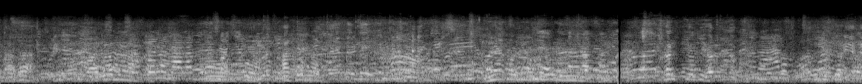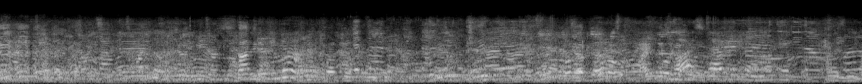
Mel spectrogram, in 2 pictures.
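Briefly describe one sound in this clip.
A crowd of men and women chatter loudly all around, outdoors.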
